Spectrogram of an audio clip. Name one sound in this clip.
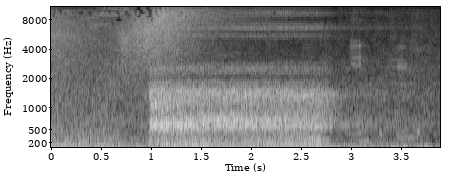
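A huge creature lets out a deep, loud roar.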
